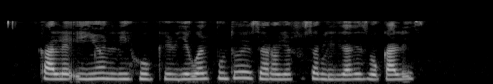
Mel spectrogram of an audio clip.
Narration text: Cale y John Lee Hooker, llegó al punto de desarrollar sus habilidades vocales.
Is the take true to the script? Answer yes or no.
yes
